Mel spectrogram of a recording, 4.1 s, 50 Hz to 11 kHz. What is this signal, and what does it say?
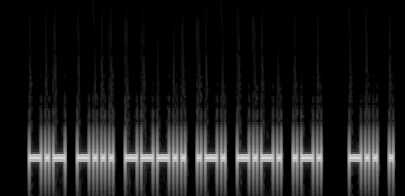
Morse code, heard as a keyed tone, about 30 wpm, 700 Hz. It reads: KB8RCR DE
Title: USA Callsign DE Callsign - 6 Characters - 30wpm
